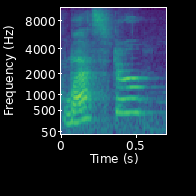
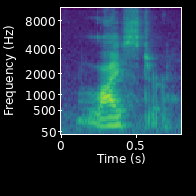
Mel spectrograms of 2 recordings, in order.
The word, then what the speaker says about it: Leicester: Like Lester? Leicester.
